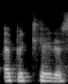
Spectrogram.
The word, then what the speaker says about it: Epictetus: There's many, and I stick to Epictetus. There are a few Greek pronunciations.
